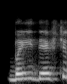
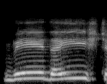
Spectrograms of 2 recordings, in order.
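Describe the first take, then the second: First: वैदेश्च with "ai" first and "e" second; mistaken vai-desh. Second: वेदैश्च with long "e", then "ai", drawn slowly; correct ve-daish. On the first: Teacher demonstrating a common slip, वैदेश्च as "vai-deshcha". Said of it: "गलती से बोला जाता है". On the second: Teacher correcting the slip, वेदैश्च as "ve-daishcha". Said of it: "वही नहीं बोलेंगे". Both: Shown as a demonstration.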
